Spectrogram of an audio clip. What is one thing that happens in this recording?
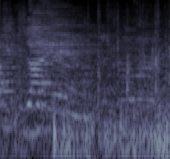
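A young woman speaks into a microphone outdoors.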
